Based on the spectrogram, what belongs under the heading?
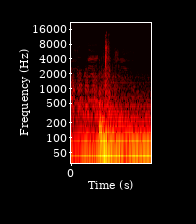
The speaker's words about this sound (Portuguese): Liguei o carro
